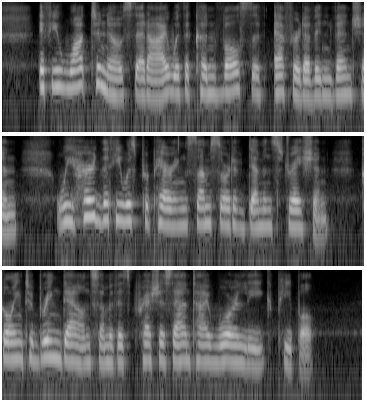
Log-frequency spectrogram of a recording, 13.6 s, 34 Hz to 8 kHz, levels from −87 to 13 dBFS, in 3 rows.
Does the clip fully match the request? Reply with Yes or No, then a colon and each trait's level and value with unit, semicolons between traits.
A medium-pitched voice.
Yes: medium, 180 Hz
